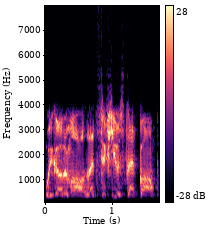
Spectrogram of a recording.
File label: no enemies left bomb, radio; GSG9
